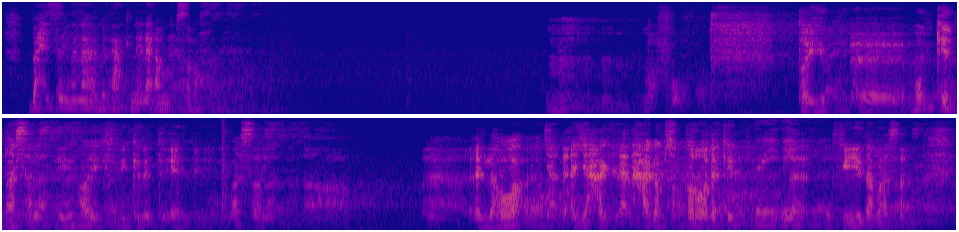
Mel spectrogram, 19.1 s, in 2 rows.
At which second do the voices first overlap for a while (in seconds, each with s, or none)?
none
